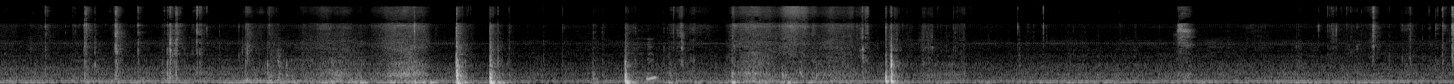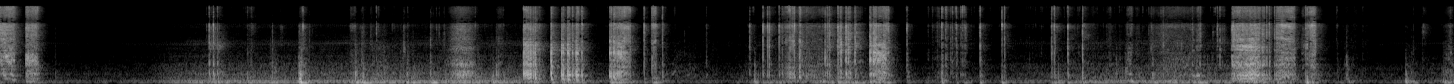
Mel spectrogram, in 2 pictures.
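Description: Clear packing tape and corrugated cardboard being handled: irregular bursts of scraping and tearing as tape is pulled and pressed onto the cardboard, over a steady low hum.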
